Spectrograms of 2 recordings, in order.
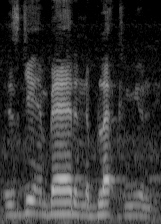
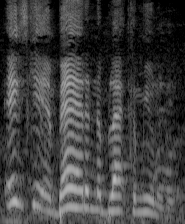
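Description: First: It is read flatly, without added emphasis. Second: It is read with strong, dramatic emphasis.

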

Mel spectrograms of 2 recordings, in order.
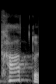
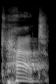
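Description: First: The vowel is a plain Japanese ka sound. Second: The vowel is a wide English-like a sound. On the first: The speaker calls it wrong. "カットじゃなくて" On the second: The speaker calls it right. "さっきのアの音なんですね"

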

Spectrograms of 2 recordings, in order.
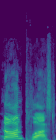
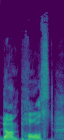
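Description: First: The second syllable sounds like 'plus'. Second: The second syllable sounds like 'pulse'. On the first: The speaker calls it right. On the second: The speaker calls it wrong.

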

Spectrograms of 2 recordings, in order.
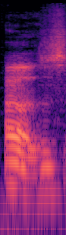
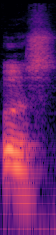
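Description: First: The vowel sounds more like an 'a'. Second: The vowel sounds like a short 'u'. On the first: "People down south say us. ... as if they're pronouncing the U as an A" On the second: "And people up north say us"

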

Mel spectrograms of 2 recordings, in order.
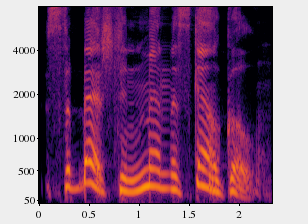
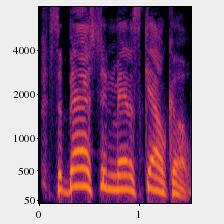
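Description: First: The name is said with an Italian accent. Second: The name is said in a plain accent. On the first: "That was my Italian accent" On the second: "I'll say it regular"

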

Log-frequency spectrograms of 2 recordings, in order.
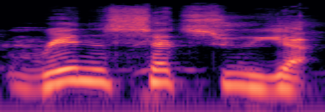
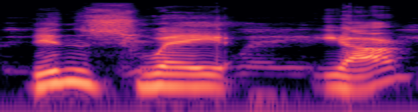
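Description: First: The name is said with a Japanese reading. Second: The name is said with a Chinese reading. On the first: This is the name the voice actors use. "in Japanese it's pronounced" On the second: This is the name shown in the subtitles. "his name is written, I'm going to try to pronounce this correctly"

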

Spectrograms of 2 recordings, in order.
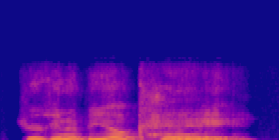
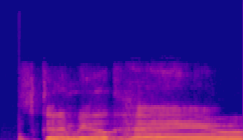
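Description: First: It is said in a warm, kind tone. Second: It is said in a harsh, unkind tone.

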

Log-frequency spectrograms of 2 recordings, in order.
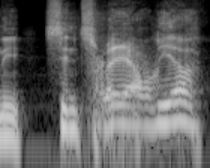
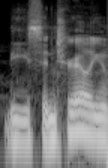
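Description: First: It is read in a fake French accent. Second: It is read in a plain accent.

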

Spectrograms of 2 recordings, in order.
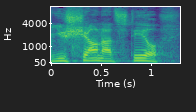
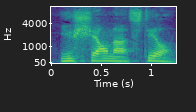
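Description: First: It is said as a stern, forbidding command. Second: It is said as a gentle, freeing reassurance. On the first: Stealing is forbidden. "And the commandments were" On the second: There is no longer any need to steal. "it's all in the tone"

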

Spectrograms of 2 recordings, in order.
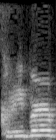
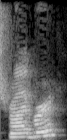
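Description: First: The name is pronounced the Italian way. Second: The name is pronounced the German way. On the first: "in Italy, it's Schreiber" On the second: "In Germany and Switzerland, it's Schreiber"

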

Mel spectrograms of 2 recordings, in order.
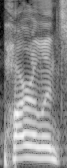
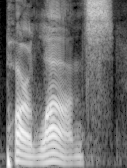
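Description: First: The word is said in a plain, ordinary way. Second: The word is said in a showy, fancy way. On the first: The speaker calls it right. "I don't mind parlance" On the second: The speaker calls it wrong. "guss it up and do"

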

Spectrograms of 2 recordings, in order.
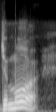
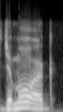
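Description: First: The name is said the French way, ending softly. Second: The name is said the English way, ending in 'g'. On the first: "it was French, pronounced Demore" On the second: "but in English, it was Demorgue"

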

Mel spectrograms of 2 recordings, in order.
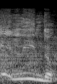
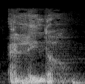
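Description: First: It is said in a soft, effeminate put-on voice. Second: It is said in a firm, deep, masculine voice. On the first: The speaker seems openly smitten with the man. The speaker calls it wrong. "A tú dices, ay, es lindo. Ahí está pajarate ya" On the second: The speaker simply acknowledges the man looks good. The speaker calls it right. "A tú le dices ahora, tú pregúntame"

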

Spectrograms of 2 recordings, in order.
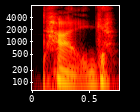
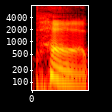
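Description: First: The name rhymes with big. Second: The name rhymes with bad. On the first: The speaker calls it right. "It's actually pronounced Tig" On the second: The speaker calls it wrong. "I pronounced it Tad because I'm a dumb American"

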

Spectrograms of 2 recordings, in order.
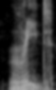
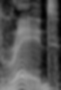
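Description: First: The word is said with a long 'ee' vowel. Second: The word is said with a short 'e' vowel. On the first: The action is in the present. The speaker calls it wrong. "is always read" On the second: The action is in the past. The speaker calls it right. "It never reads it as read"

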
